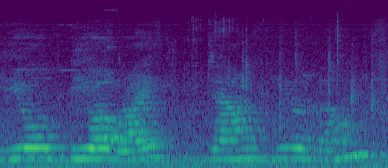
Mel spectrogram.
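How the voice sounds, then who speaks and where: A woman playing a polite, uneasy asylum doctor, hesitant and deliberate, in a live radio play. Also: on the high side, flat delivery. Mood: doubtful. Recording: echoey hall from far off, noisy.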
